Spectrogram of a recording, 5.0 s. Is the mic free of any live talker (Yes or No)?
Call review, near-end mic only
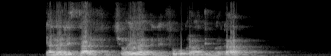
No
